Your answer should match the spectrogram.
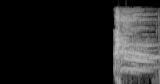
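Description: Dead silence, then about a second and a half in a man's voice breaks in suddenly with a loud, falling vocal sound.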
